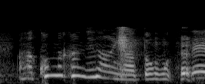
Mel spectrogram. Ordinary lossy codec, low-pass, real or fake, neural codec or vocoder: MP3, 24 kbps; 7.2 kHz; real; none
